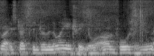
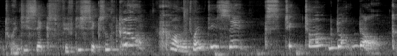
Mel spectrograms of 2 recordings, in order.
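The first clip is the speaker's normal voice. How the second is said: mock sing-song; slower than usual. Mocking clock rhyme, high.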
